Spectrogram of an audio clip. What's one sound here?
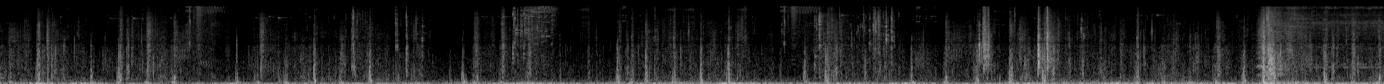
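Footsteps crunch quickly over dry grass and sand.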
